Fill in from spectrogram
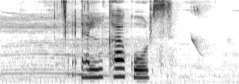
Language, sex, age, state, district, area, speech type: Santali, female, 18-30, West Bengal, Bankura, rural, read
